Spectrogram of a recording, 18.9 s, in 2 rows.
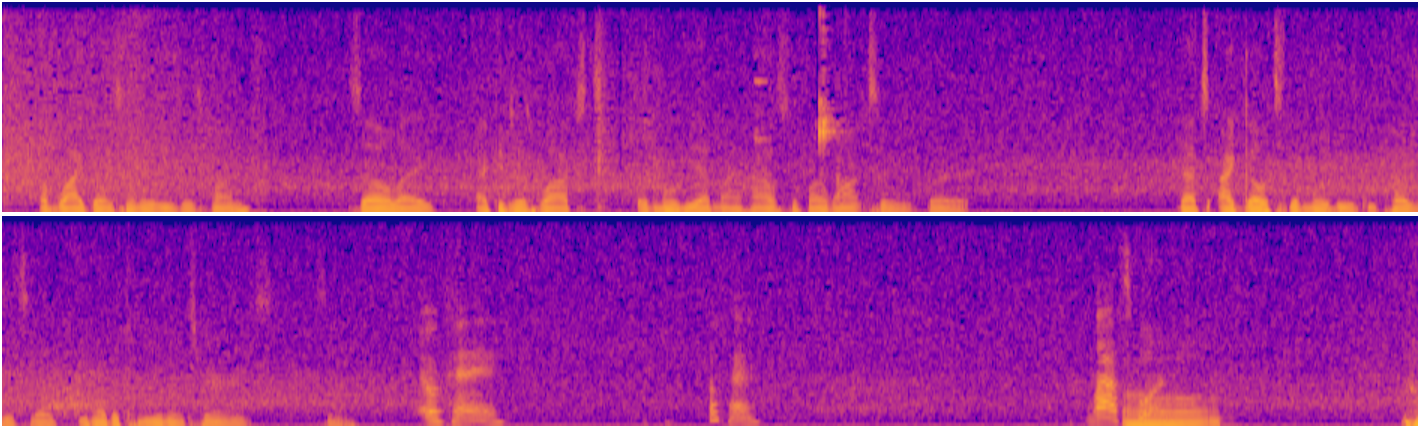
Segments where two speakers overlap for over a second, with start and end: none

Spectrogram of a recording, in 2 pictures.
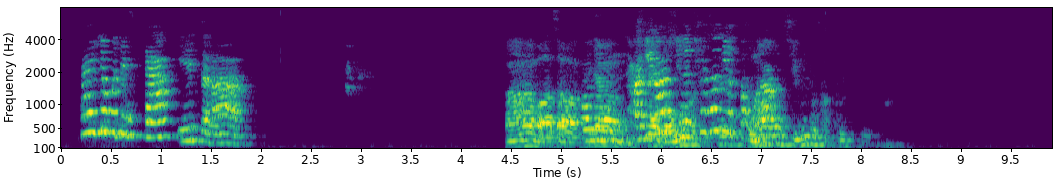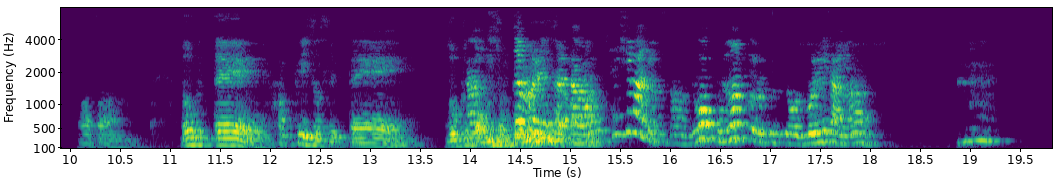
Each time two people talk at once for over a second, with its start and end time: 5.2-7.1, 14.0-15.2

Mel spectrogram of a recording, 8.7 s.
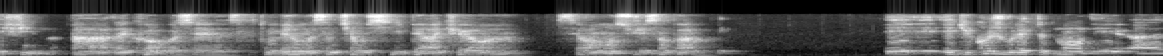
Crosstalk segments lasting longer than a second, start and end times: none

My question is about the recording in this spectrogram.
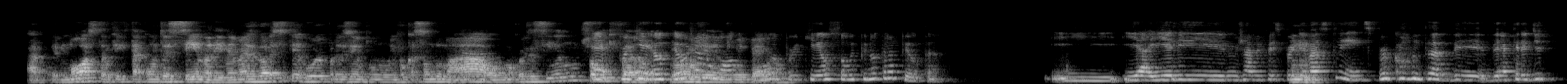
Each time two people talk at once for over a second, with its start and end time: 5.9-7.9

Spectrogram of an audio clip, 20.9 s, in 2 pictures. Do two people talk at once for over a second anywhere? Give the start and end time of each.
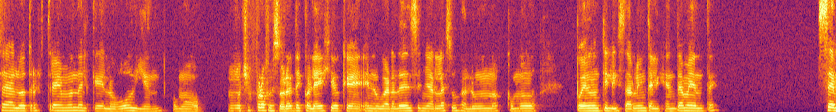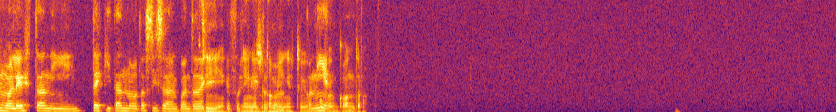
12.9-14.6

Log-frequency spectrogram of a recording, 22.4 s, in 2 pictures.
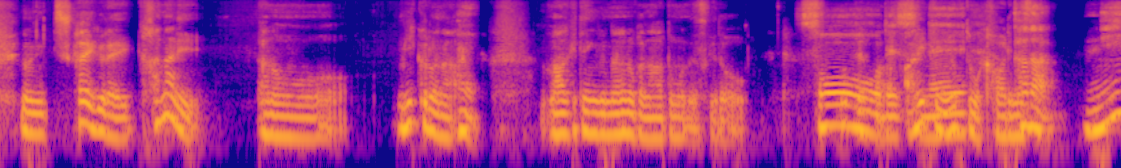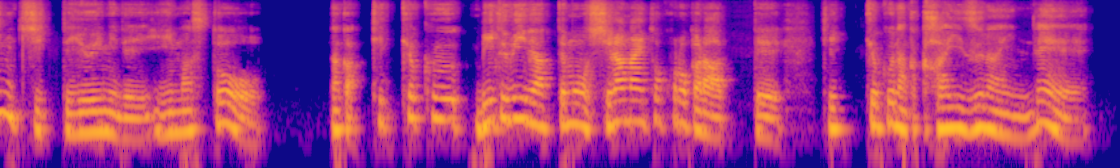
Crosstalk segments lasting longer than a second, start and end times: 8.5-9.7

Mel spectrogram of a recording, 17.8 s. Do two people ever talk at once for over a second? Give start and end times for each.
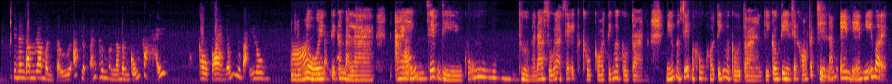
5.8-7.1

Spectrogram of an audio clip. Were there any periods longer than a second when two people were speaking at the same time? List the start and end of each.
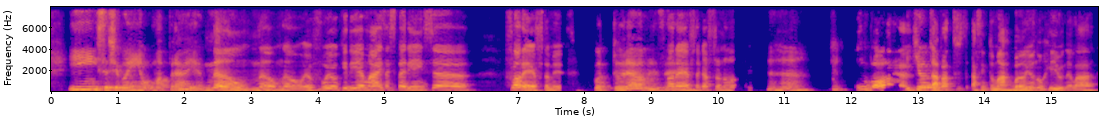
none

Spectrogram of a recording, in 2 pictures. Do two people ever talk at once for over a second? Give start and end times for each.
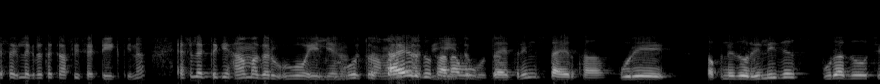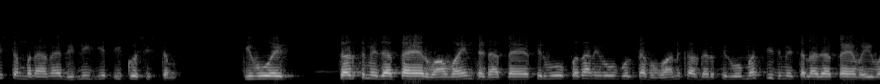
3.2-5.0

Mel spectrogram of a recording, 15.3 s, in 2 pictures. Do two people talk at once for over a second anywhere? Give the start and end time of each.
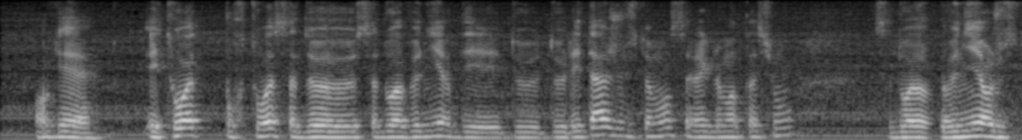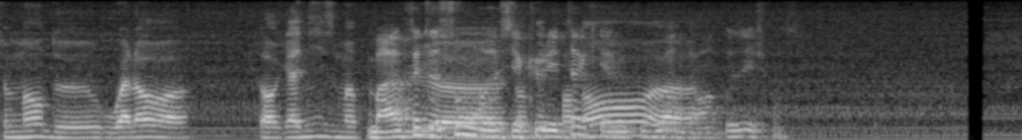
10.4-12.9

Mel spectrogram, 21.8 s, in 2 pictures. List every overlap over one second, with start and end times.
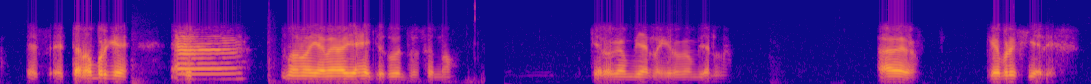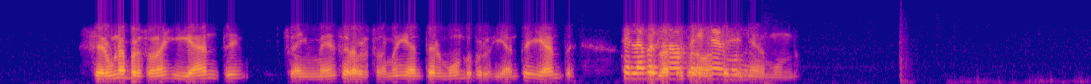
17.3-18.5

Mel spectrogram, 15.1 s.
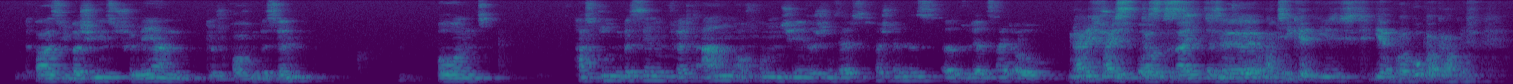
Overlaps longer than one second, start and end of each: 10.7-12.9

